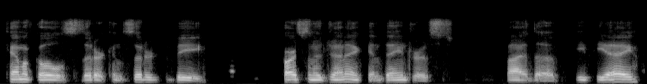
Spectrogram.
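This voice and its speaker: A man with a low, mellow voice speaks as a guest on a video call. He explains things plainly, now and then restarting a phrase. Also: poor audio. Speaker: guest, former geologist.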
